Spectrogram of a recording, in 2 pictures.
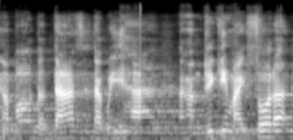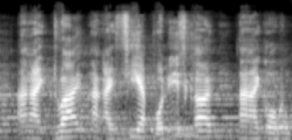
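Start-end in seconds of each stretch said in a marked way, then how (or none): none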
